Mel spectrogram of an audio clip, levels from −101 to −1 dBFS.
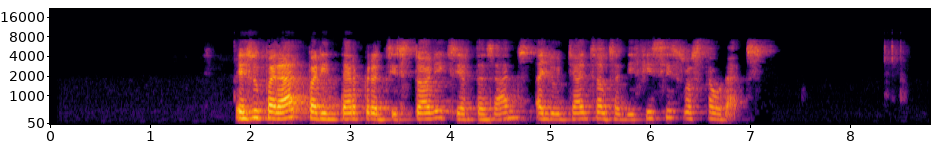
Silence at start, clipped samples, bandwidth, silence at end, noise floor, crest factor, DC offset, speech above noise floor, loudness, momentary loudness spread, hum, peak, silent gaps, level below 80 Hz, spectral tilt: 1.85 s; under 0.1%; 7.6 kHz; 1.65 s; -89 dBFS; 24 dB; under 0.1%; 67 dB; -22 LUFS; 15 LU; none; 0 dBFS; none; -70 dBFS; -4 dB/octave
